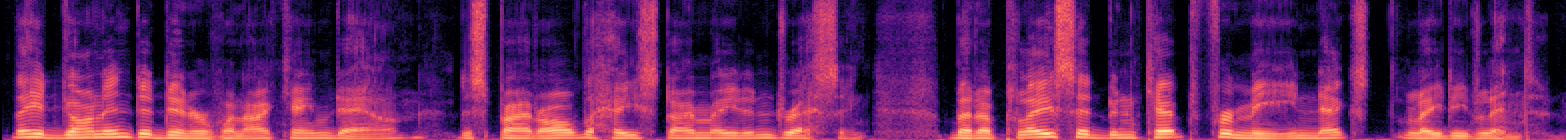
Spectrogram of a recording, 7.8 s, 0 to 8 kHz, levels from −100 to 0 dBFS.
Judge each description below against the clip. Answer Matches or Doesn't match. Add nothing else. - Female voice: Doesn't match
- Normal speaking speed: Doesn't match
